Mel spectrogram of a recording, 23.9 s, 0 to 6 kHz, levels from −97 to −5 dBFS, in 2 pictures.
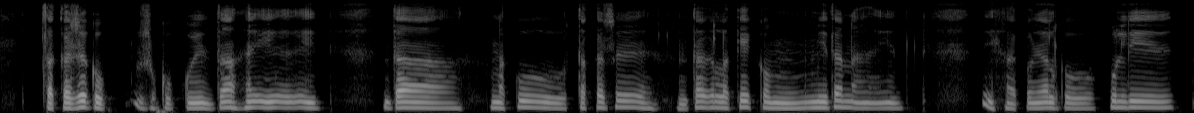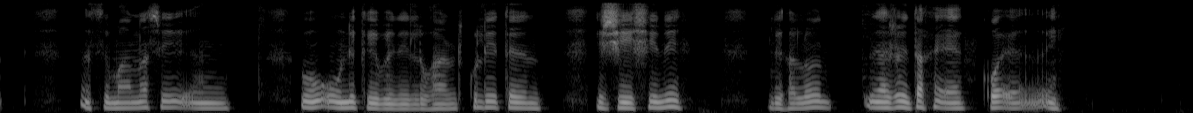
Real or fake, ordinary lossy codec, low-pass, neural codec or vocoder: real; none; 5.4 kHz; none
